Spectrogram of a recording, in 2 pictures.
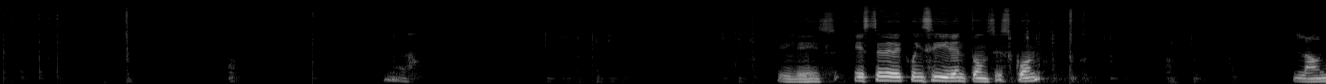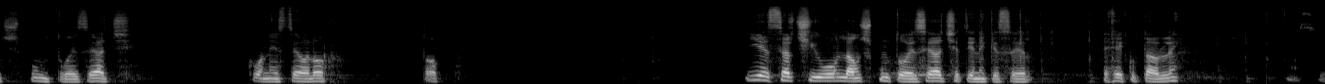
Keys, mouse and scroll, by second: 0.0 Return, 0.2 Return, 0.4 Return, 0.6 Return, 0.8 Return, 1.4-3.1 space, 5.4-7.9 typing, 9.2-11.8 typing, 12.0 Tab, 12.4 Return, 19.5-20.2 typing, 23.1-26.5 typing.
